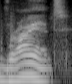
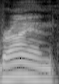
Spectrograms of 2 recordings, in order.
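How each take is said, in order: First: The name ends with a t sound. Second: The name ends without a t sound. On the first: The speaker calls it wrong. "I always want to say Bryant" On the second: The speaker calls it right. "I said it right this time"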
